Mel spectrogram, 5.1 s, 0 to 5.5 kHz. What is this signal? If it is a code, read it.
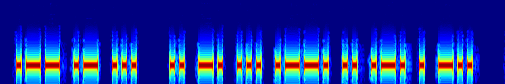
Morse code, heard as a keyed tone, about 25 wpm, 600 Hz. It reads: WAS INSPIRED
